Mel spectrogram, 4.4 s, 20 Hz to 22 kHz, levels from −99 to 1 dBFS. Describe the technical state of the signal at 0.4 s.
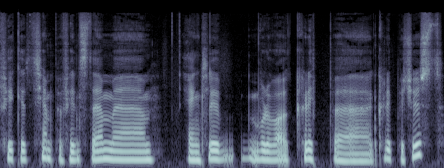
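At 0.4 s the speech signal is intact, with no audible fault at that moment.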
